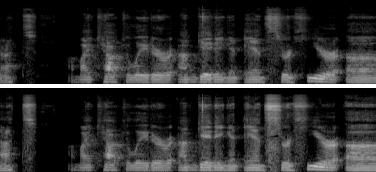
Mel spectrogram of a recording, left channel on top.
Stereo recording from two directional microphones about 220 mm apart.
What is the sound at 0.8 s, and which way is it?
Speech, 10° right (ahead or behind).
